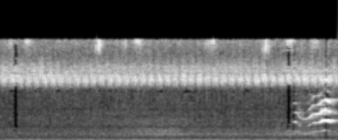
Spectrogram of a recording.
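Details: Night-time female tawny owl giving one brief harsh call right at the end after a long quiet stretch of steady hiss and low rumble.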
